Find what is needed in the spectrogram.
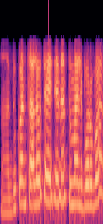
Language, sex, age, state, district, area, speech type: Marathi, female, 45-60, Maharashtra, Washim, rural, conversation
